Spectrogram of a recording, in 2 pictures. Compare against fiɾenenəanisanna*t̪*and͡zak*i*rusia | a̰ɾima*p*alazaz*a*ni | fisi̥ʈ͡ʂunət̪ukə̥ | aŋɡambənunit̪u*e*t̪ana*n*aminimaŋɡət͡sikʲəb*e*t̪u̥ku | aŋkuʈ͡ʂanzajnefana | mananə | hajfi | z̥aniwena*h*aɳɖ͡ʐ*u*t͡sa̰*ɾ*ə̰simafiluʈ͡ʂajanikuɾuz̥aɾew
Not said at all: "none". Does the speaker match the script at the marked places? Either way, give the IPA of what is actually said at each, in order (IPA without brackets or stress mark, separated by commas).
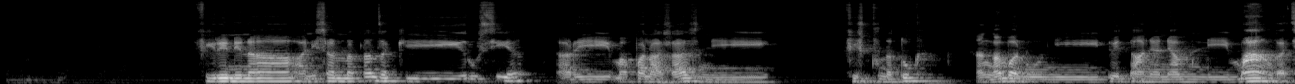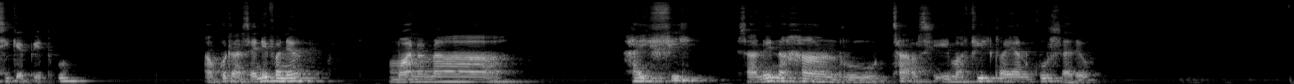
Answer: t̪, i, p, i, e, n, e, h, u, ɾ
